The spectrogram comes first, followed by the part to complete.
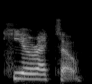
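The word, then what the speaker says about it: Chiaretto: 2022 Valtanesi del Garda Chirietto. Okay. Oh, this is going to be fun. Did I say it right? It's Valtanesi, and it's Chirietto. So I said it so wrong.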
